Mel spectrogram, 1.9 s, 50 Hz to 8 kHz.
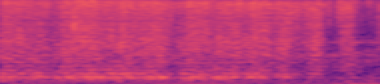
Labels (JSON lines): {"label": "anthrophony, boat engine", "recorder": "SoundTrap 500"}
